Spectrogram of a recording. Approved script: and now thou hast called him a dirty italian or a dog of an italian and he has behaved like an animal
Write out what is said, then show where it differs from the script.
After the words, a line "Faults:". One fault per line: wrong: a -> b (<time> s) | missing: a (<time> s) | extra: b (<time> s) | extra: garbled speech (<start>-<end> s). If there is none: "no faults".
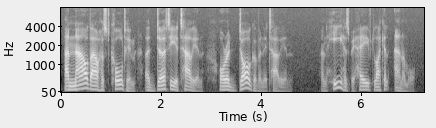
and now thou hast called him a dirty italian or a dog of an italian and he has behaved like an animal
Faults:
no faults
